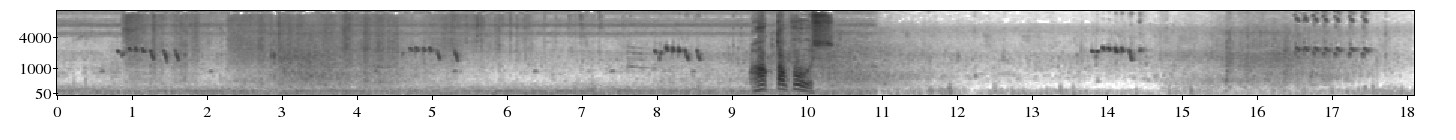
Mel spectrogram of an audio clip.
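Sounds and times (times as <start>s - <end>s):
bird singing chirps: 0.2s - 2.3s, 4.3s - 8.8s, 13.8s - 14.6s
foam beads rustling in a tub: 0.9s - 6.4s.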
